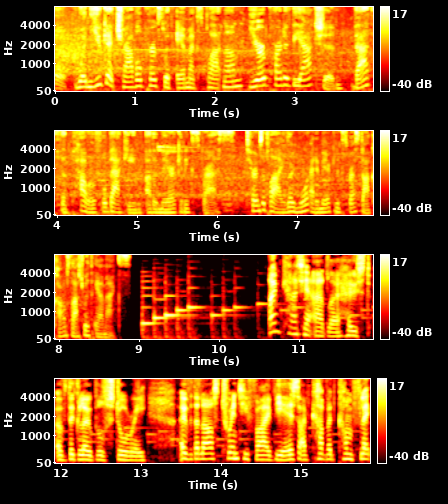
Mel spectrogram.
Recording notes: LIVE from Chargers training camp in Costa Mesa, CA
